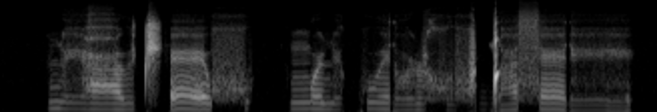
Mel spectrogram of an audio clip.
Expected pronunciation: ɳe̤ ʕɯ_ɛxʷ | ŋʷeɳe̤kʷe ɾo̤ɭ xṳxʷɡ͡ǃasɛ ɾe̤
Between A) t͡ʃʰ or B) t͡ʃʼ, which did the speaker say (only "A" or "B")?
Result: B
